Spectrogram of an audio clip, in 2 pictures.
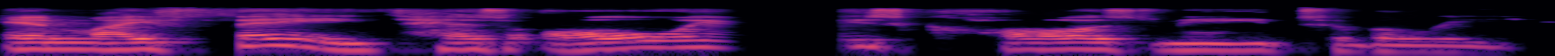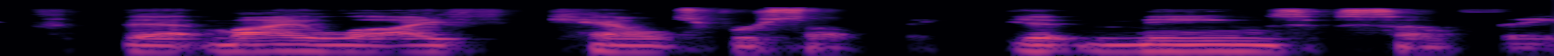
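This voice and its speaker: Lively intonation marks a man with an unremarkable speaking voice at a medium pitch, speaking at a fairly slow pace. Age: 60s. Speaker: real estate and mortgage business owner. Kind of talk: interview.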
